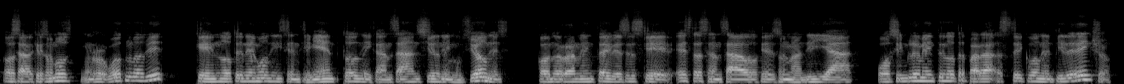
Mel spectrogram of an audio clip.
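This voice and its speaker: A young Mexican man in his twenties gives conversational interview answers. His voice sits in a middle pitch and he talks in an informal, everyday way. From Mexico City, Mexico. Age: 20s. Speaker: interview guest, medical student and paramedic.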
